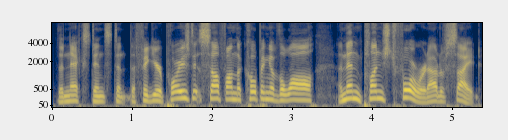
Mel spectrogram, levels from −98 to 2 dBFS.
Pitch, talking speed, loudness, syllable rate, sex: 170 Hz, 225 wpm, -16 LUFS, 5.7 syllables/s, male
